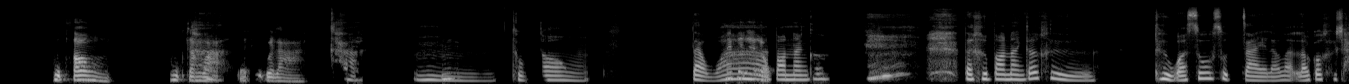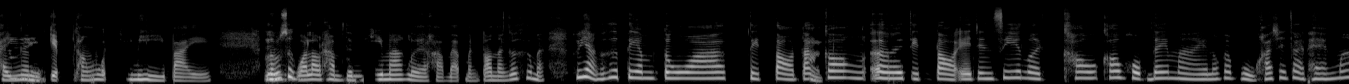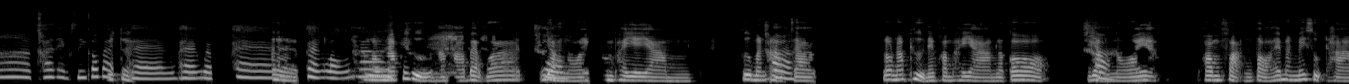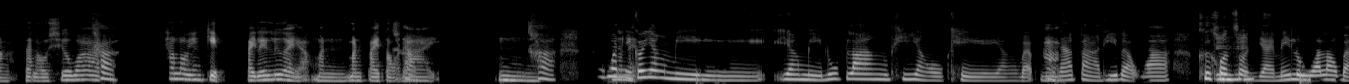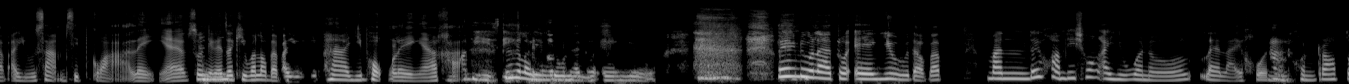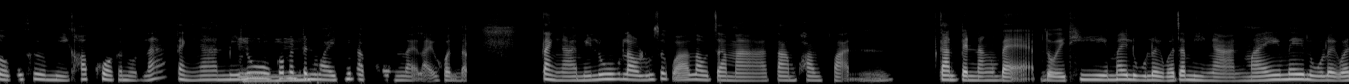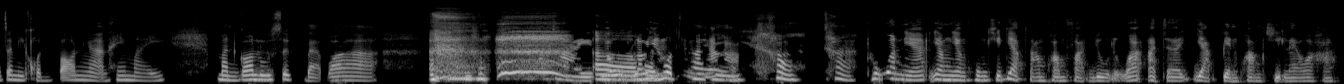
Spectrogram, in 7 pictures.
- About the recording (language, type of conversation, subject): Thai, podcast, คุณคิดอย่างไรกับการเลือกระหว่างอยู่ใกล้ครอบครัวกับการตามความฝันของตัวเอง?
- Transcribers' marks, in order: chuckle; chuckle; chuckle; chuckle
